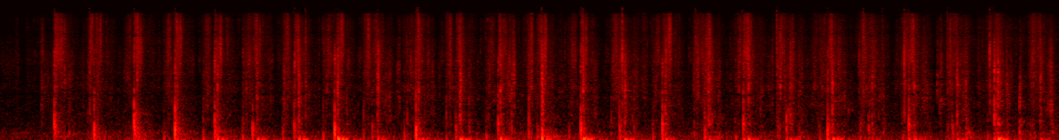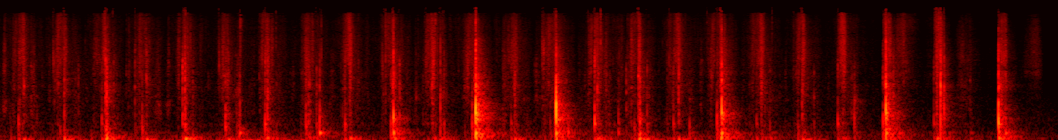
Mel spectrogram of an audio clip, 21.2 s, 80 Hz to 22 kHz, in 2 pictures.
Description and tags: Running on ceramic tiles: sandals. Recorded with a ZOOM H2 in a bathroom of a house, normalized with Audacity.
